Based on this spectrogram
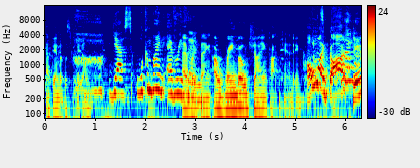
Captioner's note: gasp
